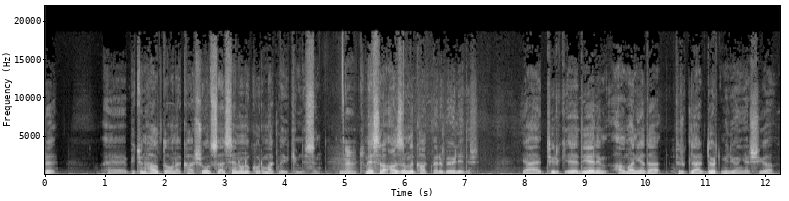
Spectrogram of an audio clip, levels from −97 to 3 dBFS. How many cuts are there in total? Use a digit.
1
